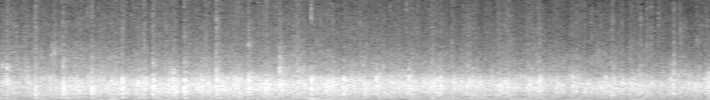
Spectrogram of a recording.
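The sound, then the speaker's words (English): Steady, dense clapping from an audience fills the whole stretch, a loud, even wash of many hands with no pauses and no voices, applauding a segment reviewing the film Black Mass. “I'm not sure we've ever gotten, like, per segment applause before.”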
